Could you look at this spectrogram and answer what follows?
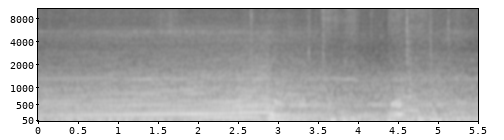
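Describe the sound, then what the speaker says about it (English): A 2020 Porsche 911 Carrera 4S flat-six engine revs steadily as the car accelerates uphill, its rising note climbing for about three seconds before a gear change drops the pitch, then a deep rumble continues with a brief second surge near the end. "hear that engine. It's just definitely a trademark 911 engine sound."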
